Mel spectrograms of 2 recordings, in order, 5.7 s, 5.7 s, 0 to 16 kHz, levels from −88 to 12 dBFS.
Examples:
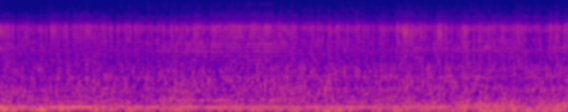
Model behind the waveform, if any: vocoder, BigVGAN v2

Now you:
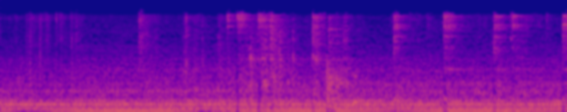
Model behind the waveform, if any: none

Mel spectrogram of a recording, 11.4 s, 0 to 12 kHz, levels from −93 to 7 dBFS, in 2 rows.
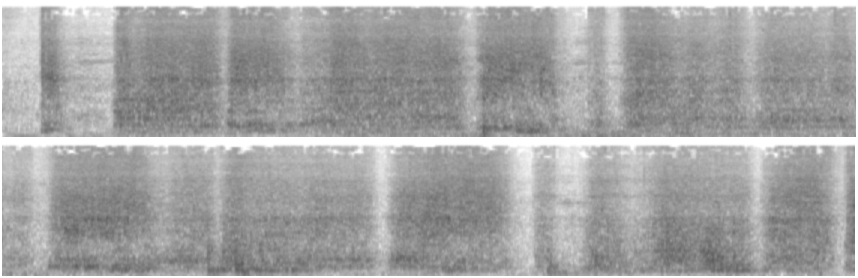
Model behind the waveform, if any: none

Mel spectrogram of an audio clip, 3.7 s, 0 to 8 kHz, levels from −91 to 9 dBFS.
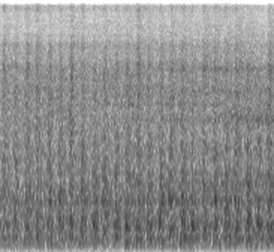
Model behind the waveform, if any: none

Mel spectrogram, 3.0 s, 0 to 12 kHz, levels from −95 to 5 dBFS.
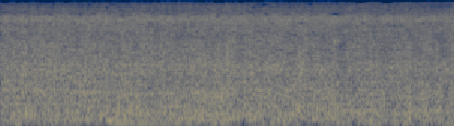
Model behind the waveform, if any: none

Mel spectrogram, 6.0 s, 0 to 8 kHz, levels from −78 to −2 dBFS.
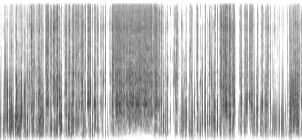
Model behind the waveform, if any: codec, DAC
